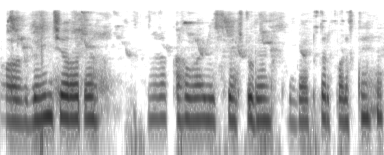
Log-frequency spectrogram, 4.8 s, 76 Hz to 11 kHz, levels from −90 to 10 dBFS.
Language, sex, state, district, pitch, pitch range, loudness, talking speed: Magahi, female, Bihar, Gaya, 240 Hz, 230-245 Hz, -20 LUFS, 125 wpm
